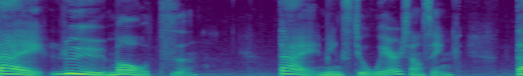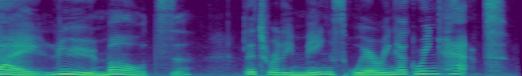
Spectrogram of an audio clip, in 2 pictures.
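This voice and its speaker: Young woman, mandarin chinese accent, talks slow n careful, repeats words for learners, dry close sound. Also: medium pitch, animated, darkish tone, no echo. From China. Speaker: language teacher. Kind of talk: scripted explainer lesson.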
